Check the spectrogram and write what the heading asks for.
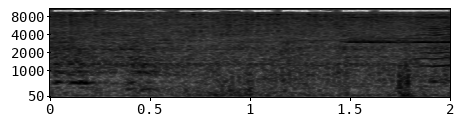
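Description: Road and traffic noise heard from a moving vehicle: a steady mixed rumble, with a faint steady high tone entering near the end.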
